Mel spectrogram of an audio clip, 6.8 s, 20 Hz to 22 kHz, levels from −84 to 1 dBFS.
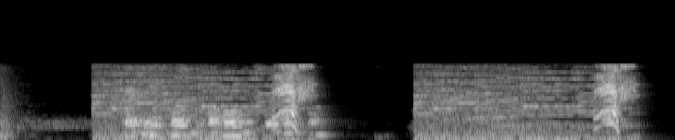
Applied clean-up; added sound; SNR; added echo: classical method WPE with log-MMSE.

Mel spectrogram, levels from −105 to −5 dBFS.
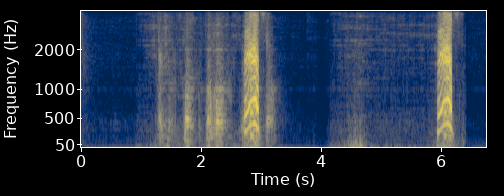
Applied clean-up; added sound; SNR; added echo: neural separator model SepFormer WHAMR!.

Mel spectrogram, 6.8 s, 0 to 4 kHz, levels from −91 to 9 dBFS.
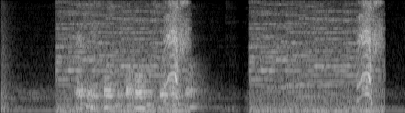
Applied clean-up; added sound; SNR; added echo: none; Sneeze / Church bell; -4 dB; reverberation time 0.6 s.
